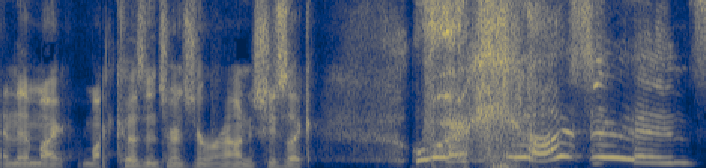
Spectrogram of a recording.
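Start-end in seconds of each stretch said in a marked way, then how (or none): 2.7-4.7 mock yelling, much higher. Retelling how the cousin turned around and answered the friend, retelling a yell. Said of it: "she just freaking yells it".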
